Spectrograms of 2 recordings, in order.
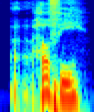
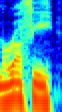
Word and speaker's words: Ruffy: on Jamie Malarkey Huffy you know I desperately want to call him ruffy but uh we can't do that you guys are always giving me hell about my pronunciation so I got to put that Brazilian uh that Portuguese kind of accent on it Macio Huffy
